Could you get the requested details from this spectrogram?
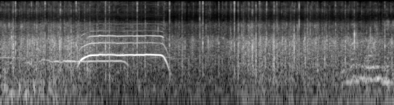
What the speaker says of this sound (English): would you join me in a round of applause for the families of Hotel Hell?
